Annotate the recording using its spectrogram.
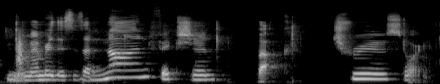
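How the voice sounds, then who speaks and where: A woman reading a picture book aloud to children as a teacher librarian, in simple, deliberate phrases with short asides. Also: fairly high pitch, lively intonation, fairly bright tone, slight background noise. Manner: simple, deliberate phrasing addressed to young listeners.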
